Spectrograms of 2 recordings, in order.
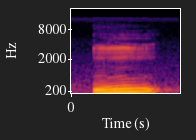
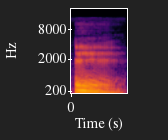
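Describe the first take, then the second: First: "ای" held as a higher, long ee; wrong long ee. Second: "ا" as a short, open e; short e vowel. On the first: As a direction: draw "ای" out as ee. (ایِ کشیده و غلط) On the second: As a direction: keep "ا" a brief e, no ee. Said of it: "ای نشه". (اِ کوتاه) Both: Shown as a demonstration.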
